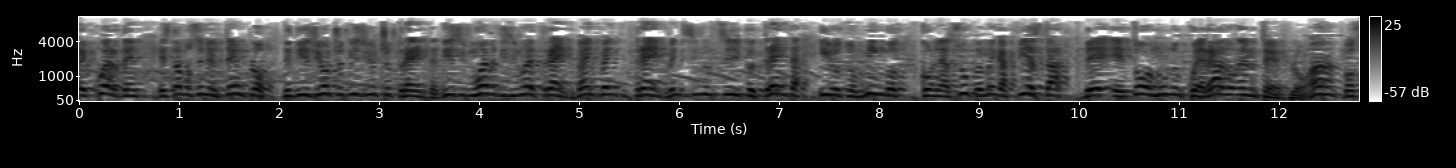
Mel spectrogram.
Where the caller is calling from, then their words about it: Tarija, Bolivia; Antes, un saludo para todos los tarijeños.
